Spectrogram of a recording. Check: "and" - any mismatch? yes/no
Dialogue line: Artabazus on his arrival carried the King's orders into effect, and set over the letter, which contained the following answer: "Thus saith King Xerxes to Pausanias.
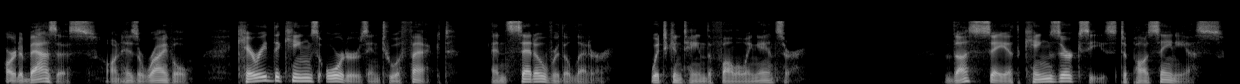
no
